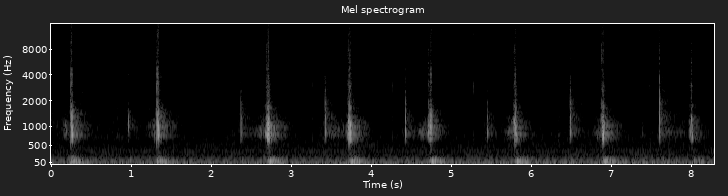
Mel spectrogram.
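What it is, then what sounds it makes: Plastic game controller tapped with fingernails. Long red fingernails tap and press the face buttons of a hollow black plastic Sony PS3 controller held in both hands. Fifteen short, dry plastic clicks come at an uneven pace, alternating louder taps that carry a low thump with lighter, brighter ticks. Each click dies away almost at once.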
